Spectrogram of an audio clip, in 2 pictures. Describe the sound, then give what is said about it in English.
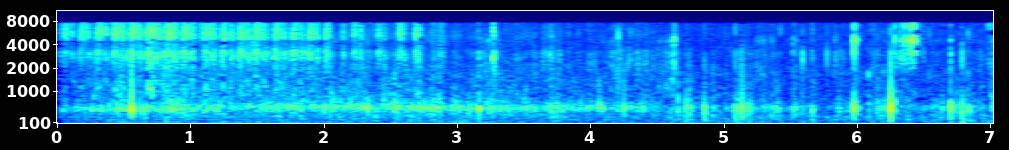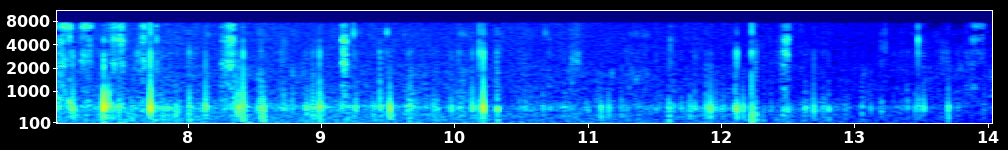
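Tetramorium ants stridulate in a great mass at the base of a tree, picked up by a tiny contact mic placed in the middle of the mass: a dense, continuous crackling chatter with rapid tiny clicks and faint squeaks over a low buzzing hum, steady, with no voices. “I once placed a tiny contact mic in the middle of one of those masses and listened as they stridulated, squeaking and chattering mysteriously.”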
